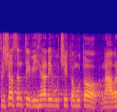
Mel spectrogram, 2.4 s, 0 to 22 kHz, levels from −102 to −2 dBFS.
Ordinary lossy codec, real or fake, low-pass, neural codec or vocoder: Opus, 64 kbps; real; 7.2 kHz; none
